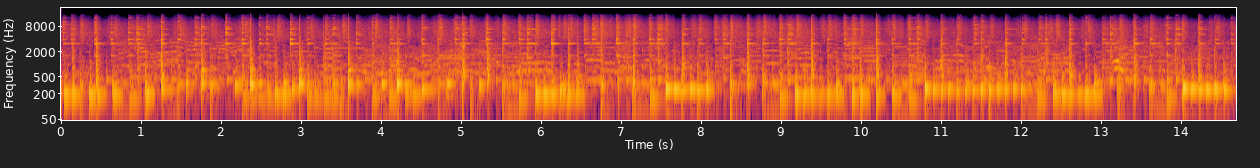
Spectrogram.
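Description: Music with busy percussion: a fast run of sharp clicking, wood-block-like strokes over a short repeating bass figure.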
